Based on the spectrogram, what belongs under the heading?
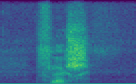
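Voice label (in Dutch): "flush", Dutch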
